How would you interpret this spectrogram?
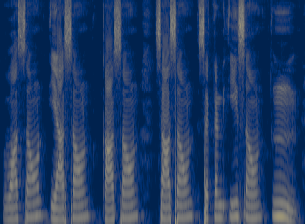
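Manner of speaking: each sound of "vaccine" named in turn; sound-by-sound pronunciation. Shown as a demonstration. Teacher teaching the pronunciation of vaccine, sound by sound. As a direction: break it up evenly: "wa sound, ya sound". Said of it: "The pronunciation of the word is".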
